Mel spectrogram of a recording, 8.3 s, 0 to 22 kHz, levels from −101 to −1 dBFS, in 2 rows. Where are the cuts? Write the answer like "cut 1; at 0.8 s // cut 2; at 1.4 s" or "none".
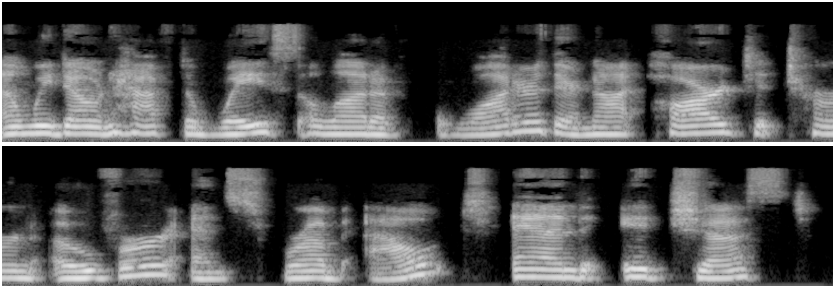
cut 1; at 3.2 s // cut 2; at 6.6 s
